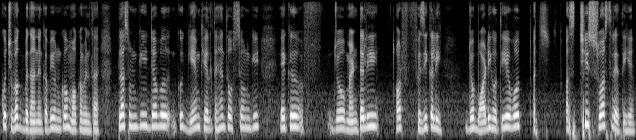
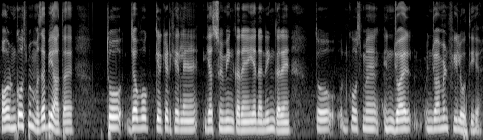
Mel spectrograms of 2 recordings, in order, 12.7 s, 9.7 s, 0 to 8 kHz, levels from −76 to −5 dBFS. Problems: none marked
